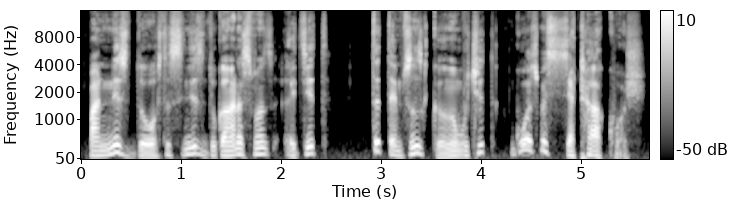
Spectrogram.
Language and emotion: Kashmiri, happy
